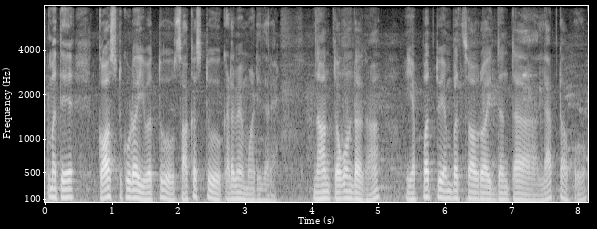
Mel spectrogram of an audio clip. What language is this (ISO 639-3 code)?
kan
